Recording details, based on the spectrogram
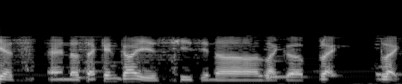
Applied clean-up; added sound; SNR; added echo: classical method spectral subtraction.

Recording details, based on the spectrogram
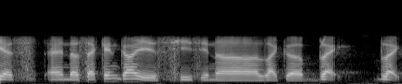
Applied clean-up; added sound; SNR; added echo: none; none; none; none.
